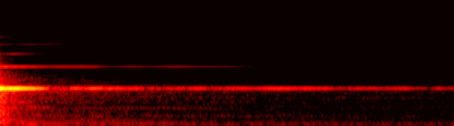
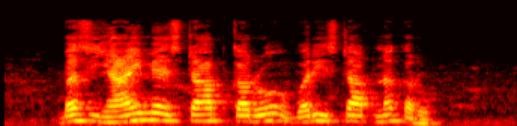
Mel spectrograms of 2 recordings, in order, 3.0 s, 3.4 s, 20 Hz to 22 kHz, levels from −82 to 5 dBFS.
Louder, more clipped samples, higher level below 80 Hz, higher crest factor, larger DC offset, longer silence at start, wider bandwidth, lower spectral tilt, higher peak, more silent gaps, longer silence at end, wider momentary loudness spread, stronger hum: second, -25 LUFS vs -20 LUFS; neither; second, -76 dBFS vs -56 dBFS; about the same, 22 dB vs 18 dB; neither; second, 0 s vs 0.4 s; second, 5.4 kHz vs 11.5 kHz; about the same, -3.5 dB/octave vs -4.5 dB/octave; second, -10 dBFS vs -4 dBFS; neither; first, 2.35 s vs 0.5 s; first, 26 LU vs 8 LU; neither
